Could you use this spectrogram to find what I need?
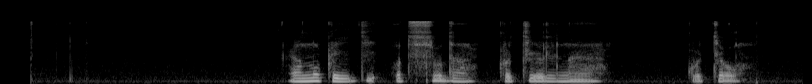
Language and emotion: Russian, neutral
